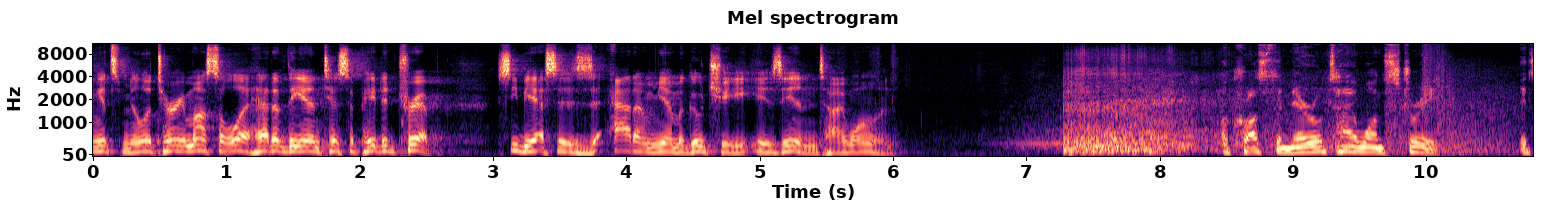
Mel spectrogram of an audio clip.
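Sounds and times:
speech: 0.0s - 6.2s, 8.5s - 10.8s
live fire military drill gunfire: 7.2s - 10.8s.

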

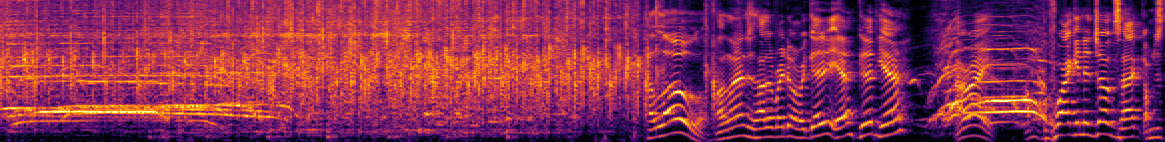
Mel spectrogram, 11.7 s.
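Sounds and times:
comedy club audience cheering: 0.0s - 6.9s, 9.2s - 10.8s
comedy club audience applauding a comedian: 0.0s - 7.9s
speech: 6.5s - 11.6s.

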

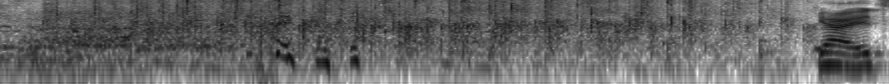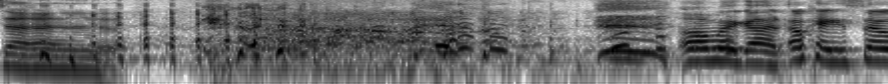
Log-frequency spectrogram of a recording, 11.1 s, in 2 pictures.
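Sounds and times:
laughter: 0.0s - 4.2s, 5.6s - 10.0s
applause: 0.0s - 5.2s
speech: 5.1s - 8.6s, 9.4s - 11.0s.

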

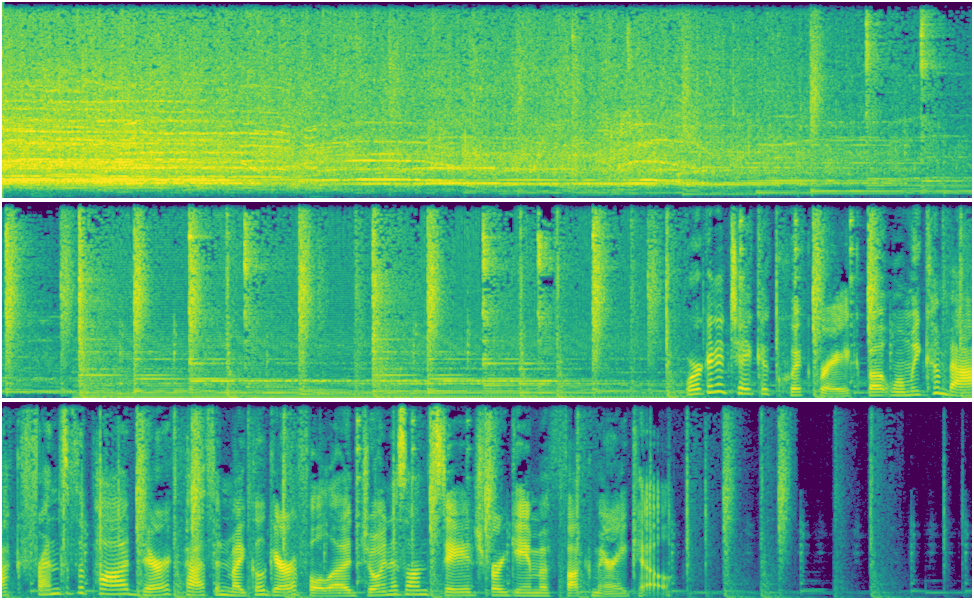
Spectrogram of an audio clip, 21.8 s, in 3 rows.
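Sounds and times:
whoops: 0.0s - 7.4s
audience applause: 0.0s - 7.5s
beat-driven music track with a heavy bass line: 7.4s - 12.4s
speech: 12.7s - 19.7s.

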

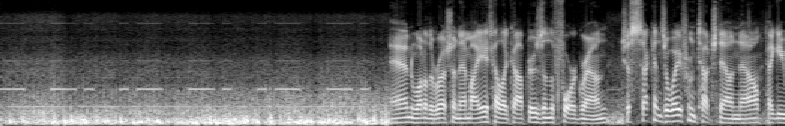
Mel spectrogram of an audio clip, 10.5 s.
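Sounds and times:
Soyuz spacecraft radio beacon beeping: 0.0s - 4.9s
speech: 5.2s - 10.4s.

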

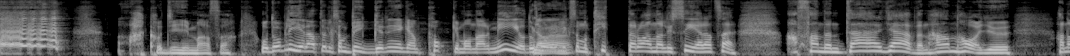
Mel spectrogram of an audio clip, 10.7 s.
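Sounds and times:
speech: 1.6s - 10.6s
voice imitating a goat's bleat: 5.3s - 5.8s.

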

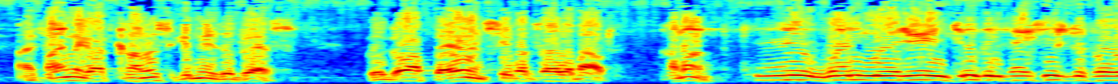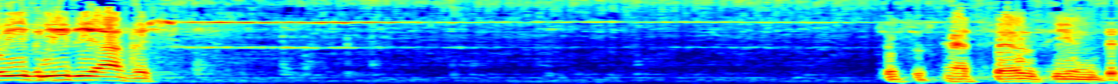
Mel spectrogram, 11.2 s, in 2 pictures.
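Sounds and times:
speech: 0.1s - 6.6s, 10.4s - 11.1s
telephone bell ringing: 4.0s - 11.1s.

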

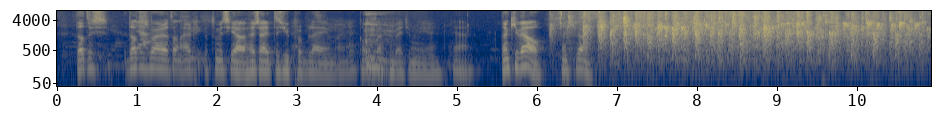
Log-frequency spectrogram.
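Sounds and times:
speech: 0.2s - 6.9s
audience applause at a live festival event: 6.2s - 10.9s.

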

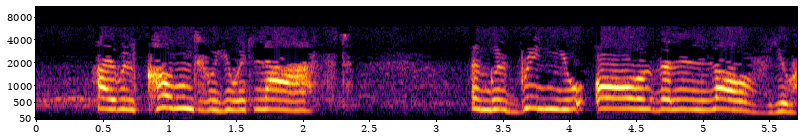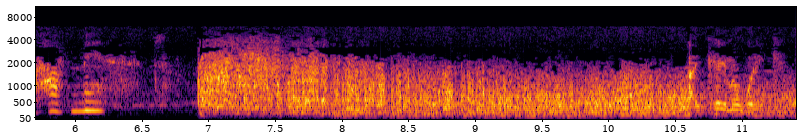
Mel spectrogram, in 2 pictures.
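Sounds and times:
speech: 0.5s - 2.2s, 3.3s - 6.4s, 10.8s - 11.3s
thunderclap in storm: 6.9s - 11.3s
heavy sustained rumbling roar of thunder: 7.0s - 11.3s.

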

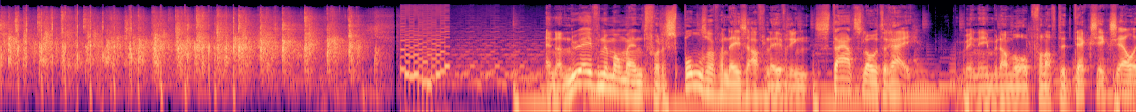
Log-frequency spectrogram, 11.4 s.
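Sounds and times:
audience applause: 0.0s - 4.0s
speech: 5.5s - 11.3s.

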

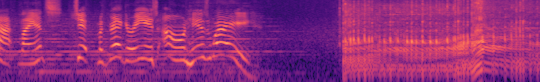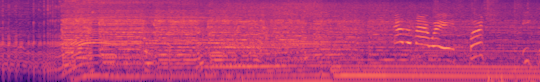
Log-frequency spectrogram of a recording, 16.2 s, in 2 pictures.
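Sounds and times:
speech: 0.1s - 3.9s
motorcycle engine revving: 5.1s - 16.1s.

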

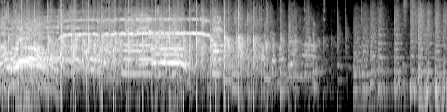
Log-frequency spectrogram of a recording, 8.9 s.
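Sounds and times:
crowd cheering: 0.0s - 6.5s
audience applause: 0.0s - 6.8s.

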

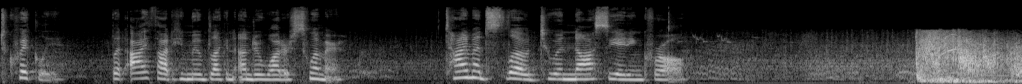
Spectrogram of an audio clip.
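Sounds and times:
speech: 0.2s - 3.6s, 4.4s - 7.0s
gunshot killing a dog: 9.2s - 10.2s.

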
